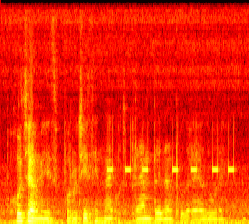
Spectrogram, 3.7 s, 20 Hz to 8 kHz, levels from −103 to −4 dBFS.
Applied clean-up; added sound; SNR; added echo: none; Telephone + Fire; 9 dB; none.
